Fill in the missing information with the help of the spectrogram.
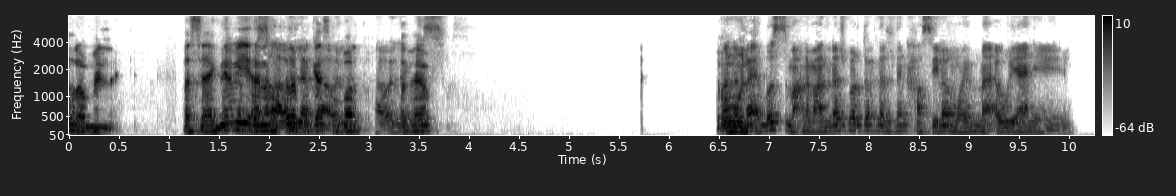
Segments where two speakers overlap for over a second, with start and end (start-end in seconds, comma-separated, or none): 1.6-3.6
